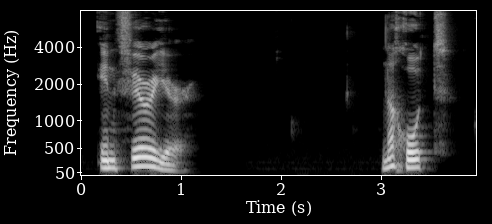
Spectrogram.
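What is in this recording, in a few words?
"inferior" English, "נחות" Hebrew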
